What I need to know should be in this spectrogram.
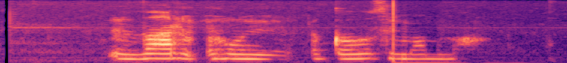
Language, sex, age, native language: Icelandic, male, 8, Icelandic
